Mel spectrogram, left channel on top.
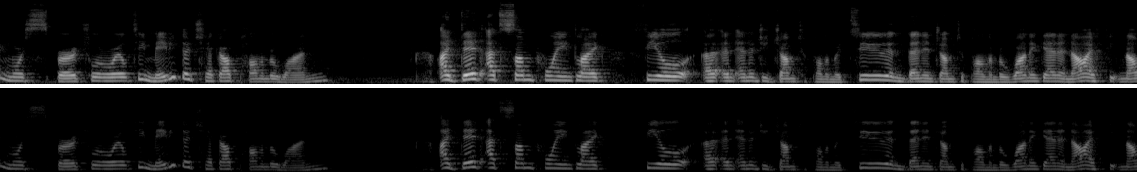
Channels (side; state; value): right; quieter; 16.5 dB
